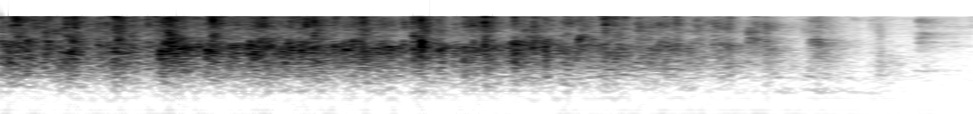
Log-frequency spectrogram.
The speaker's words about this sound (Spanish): Quiero darle un aplauso a los hermanos, por favor.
